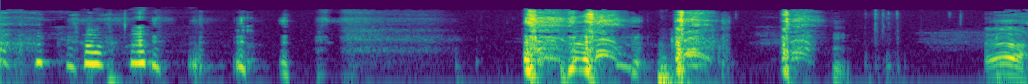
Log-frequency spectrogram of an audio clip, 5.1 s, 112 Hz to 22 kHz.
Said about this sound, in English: Aside from Halo 5 and almost killing yourself by coughing.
